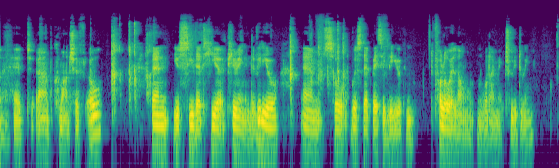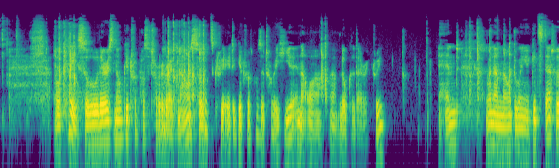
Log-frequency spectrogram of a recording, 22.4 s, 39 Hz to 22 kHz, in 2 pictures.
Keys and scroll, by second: 2.4 shift+super+o, 6.5 shift+super+o.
